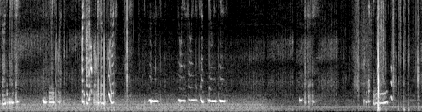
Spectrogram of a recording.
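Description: Colored pencil scratching on sketchbook paper in short strokes, with a series of short, high chirps, several in quick succession about two to three seconds in.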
